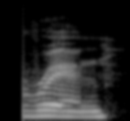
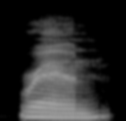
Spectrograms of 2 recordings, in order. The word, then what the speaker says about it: Rune: And then her name is Rune. Rune. Right. Because Danon. It's spelt like rune as in symbols for spells.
